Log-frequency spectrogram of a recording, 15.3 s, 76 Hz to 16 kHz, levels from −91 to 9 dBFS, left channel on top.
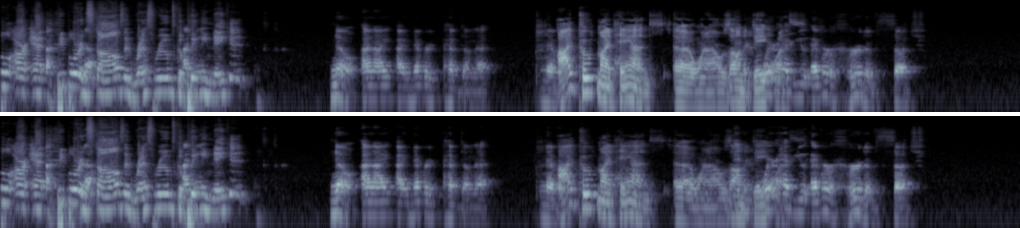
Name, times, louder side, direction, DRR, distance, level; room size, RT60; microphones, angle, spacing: voice 1, 0.0-3.7, equal, 5° left, 0.5 m, -28 dB
voice 2, 2.7-3.1 4.9-7.3 8.1-8.5 11.0-13.1 13.4-13.8, right 2 dB, 65° right, 1.1 m, -30 dB
voice 3, 8.0-11.8, left 5 dB, 65° left, 0.4 m, -27 dB
2.8 x 2.3 x 2.9 m
head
